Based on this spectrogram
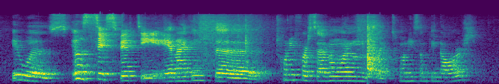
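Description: Audible room echo surrounds a woman's voice. She keeps a moderate pace over noticeable background noise. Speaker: beauty vlogger. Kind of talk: casual haul vlog chat. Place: bathroom. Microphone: camera far.

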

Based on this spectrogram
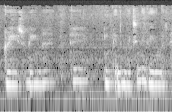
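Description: Noticeable background noise sits behind a soft-spoken woman who is whispering. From Greece. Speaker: ASMR vlogger. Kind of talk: ASMR rambling. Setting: office. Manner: soft-spoken, whispered. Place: home room. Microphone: webcam.

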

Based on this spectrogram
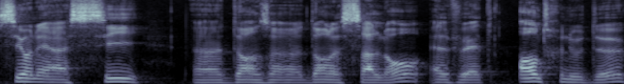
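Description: A man with a fairly low pitch and ordinary pitch variation. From Flanders, Belgium. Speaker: businessman. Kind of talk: personal testimony to camera. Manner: hesitant, many filler sounds. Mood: warm, reflective. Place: home room.

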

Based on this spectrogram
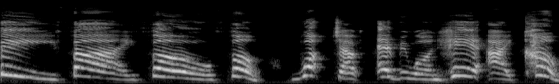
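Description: In a put-on character voice, the speaker talks at a very slow pace with high pitch.

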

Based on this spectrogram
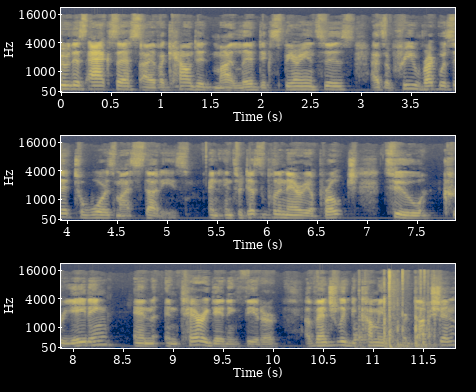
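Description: A fairly quick-paced man with ordinary pitch variation. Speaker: presenter. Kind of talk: academic presentation. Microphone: camera far.

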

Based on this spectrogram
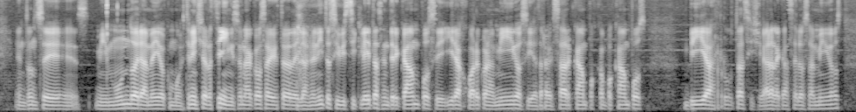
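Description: In a Rioplatense accent, a man talks at a fairly quick pace, fairly low and flat in a monotone, with a dry sound and no echo. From Argentina, Mar del Plata; Argentina. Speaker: film director; guest. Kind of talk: interview. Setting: radio studio. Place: studio. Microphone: studio mic.

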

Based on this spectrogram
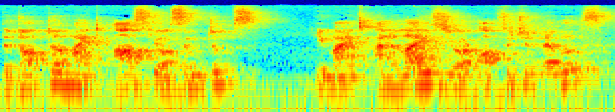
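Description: A man at a moderate pace, audible room echo and light background noise. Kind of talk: health advice talk to camera.

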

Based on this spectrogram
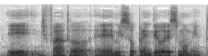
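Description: Over light background noise, a man talks at a medium pitch with fairly even intonation. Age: 60s. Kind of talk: radio interview. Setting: radio studio. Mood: grateful, reflective. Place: office. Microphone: video call.

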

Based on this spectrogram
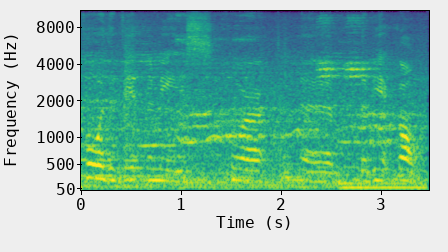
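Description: Music runs in the background while a woman talks. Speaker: interviewee. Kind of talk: interview answer. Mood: reflective storytelling. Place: cafe.

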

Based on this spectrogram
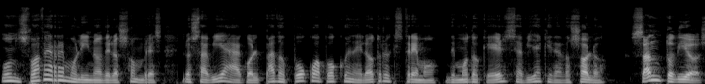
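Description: In an unremarkable speaking voice, a man talks fairly quickly at a medium pitch with lively intonation and hardly any pauses, on a very clean recording with a silent background and a dry, close sound with no echo. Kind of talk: dramatic audiobook narration.

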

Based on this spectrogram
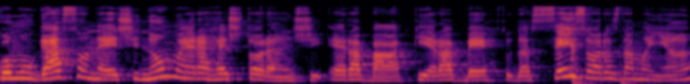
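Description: Speaking in a Brazilian accent, a woman uses a fairly high pitch and lively intonation. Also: quiet background. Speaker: vlogger. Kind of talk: casual storytelling vlog. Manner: animated. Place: home room. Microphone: phone near.

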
